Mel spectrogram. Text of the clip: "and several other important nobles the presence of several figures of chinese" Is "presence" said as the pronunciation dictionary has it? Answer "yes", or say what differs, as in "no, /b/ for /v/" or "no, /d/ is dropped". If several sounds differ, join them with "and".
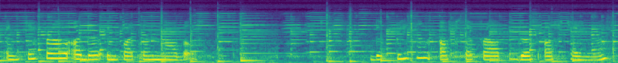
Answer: no, /s/ is dropped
